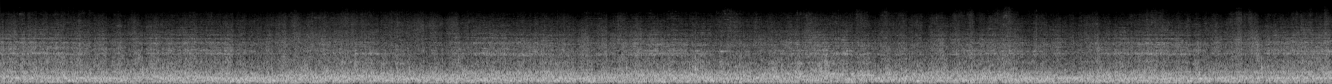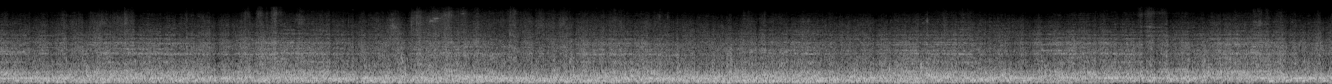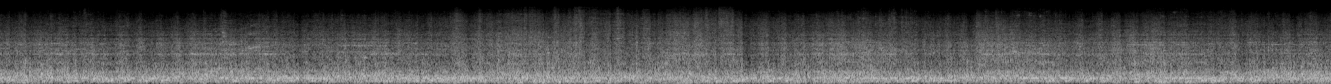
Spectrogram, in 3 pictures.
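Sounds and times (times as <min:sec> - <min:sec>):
train wheels rumbling on rail: 0:00.0 - 0:39.9.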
